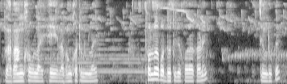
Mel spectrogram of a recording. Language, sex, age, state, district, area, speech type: Assamese, male, 45-60, Assam, Udalguri, rural, spontaneous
